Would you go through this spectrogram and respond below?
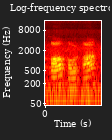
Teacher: जब आप अ बोलेंगे तो यहाँ पर कंठ का इस्तेमाल होता है, कंठ की सहायता से ही हम अ बोलते हैं।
